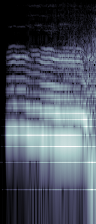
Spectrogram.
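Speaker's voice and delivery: high drawn-out mock yawn "Mm"; loud yawn groan. The guy behind yawning out loud for hours, a high drawn yawn. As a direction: moan a long high yawn. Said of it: "he's like".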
